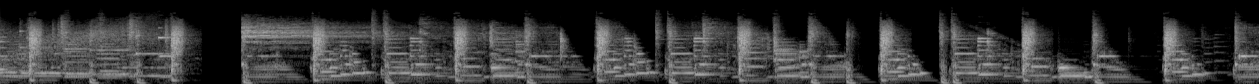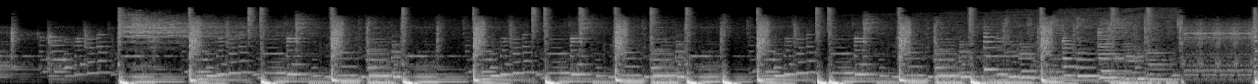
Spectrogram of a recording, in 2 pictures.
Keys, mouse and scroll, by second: 0.0-0.2 typing, 3.1 space, 6.1 space, 7.1 space, 8.2 space, 9.6 space, 10.9 ctrl+-, 11.1 space, 15.2-18.6 typing, 18.8 right click, 19.9-21.5 typing, 23.3 space, 24.0 space, 24.9 space, 25.0 ctrl+-.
